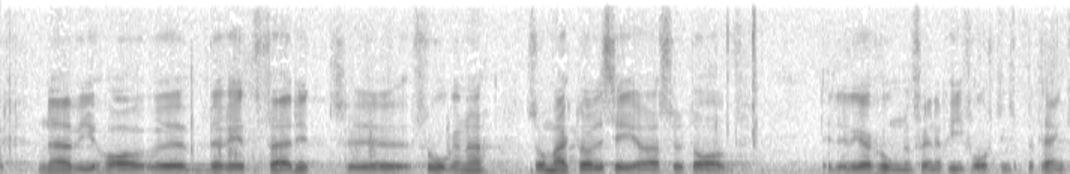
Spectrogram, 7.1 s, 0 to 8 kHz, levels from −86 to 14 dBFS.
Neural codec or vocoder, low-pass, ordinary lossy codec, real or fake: none; none; none; real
